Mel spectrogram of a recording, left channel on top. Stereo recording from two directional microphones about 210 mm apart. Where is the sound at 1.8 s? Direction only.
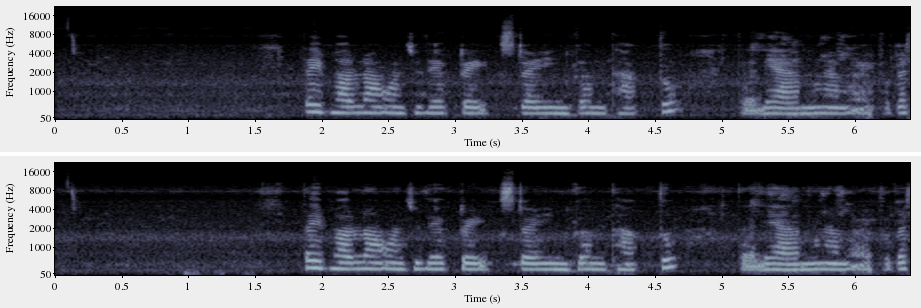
25° right (ahead or behind).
